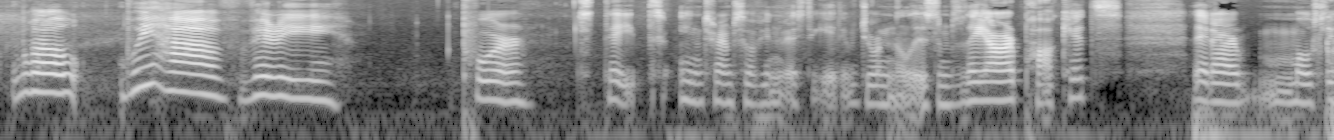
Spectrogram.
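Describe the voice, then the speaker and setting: A woman with a Georgian accent at a very slow pace, with ordinary pitch variation, in a very clean recording with a silent background. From Georgia (country). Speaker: postdoctoral scholar in journalism. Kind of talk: panel discussion.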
